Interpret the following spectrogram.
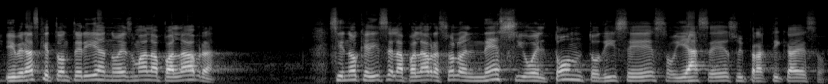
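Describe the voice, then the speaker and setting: Pastor guy preaching hard, high bright voice, big echoey church hall. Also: steady tone, moderate pace, clear, resonant tone. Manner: fervent, emphatic preaching. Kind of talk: sermon. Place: church with congregation.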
